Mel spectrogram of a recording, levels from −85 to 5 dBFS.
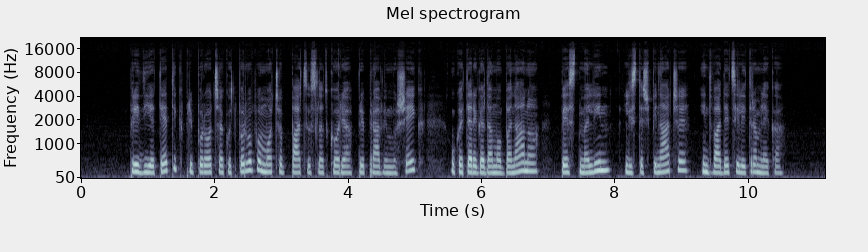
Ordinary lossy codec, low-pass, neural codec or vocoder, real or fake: Opus, 64 kbps; 19.8 kHz; none; real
